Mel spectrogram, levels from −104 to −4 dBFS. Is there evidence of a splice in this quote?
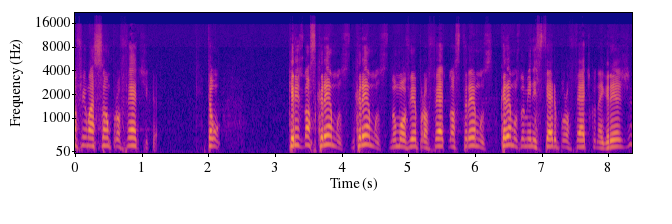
yes; 2 cuts; at 4.2 s, 6.3 s

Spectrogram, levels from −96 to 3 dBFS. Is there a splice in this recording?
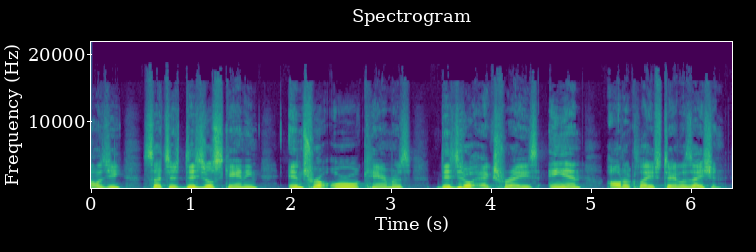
no; 0 cuts

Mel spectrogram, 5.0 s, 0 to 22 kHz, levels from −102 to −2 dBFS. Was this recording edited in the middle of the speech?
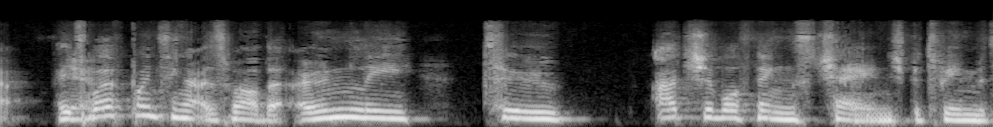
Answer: no; 0 cuts

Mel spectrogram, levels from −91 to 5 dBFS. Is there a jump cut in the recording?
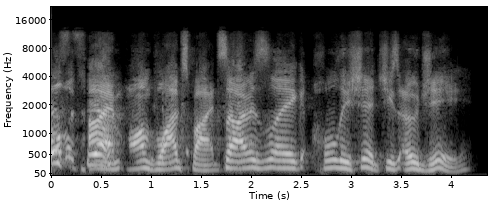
no; 0 cuts

